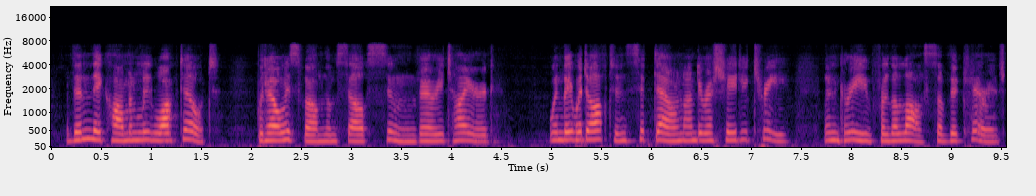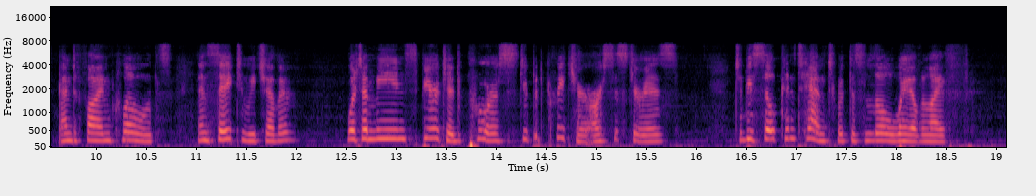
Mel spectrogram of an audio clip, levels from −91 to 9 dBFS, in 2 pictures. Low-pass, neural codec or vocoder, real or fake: 7.2 kHz; codec, 32 kHz, 1.9 kbps, SNAC; fake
